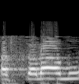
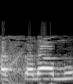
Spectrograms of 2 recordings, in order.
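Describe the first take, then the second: The two takes are said the same way.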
